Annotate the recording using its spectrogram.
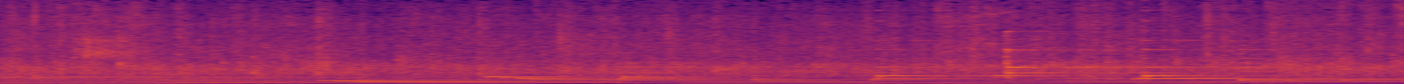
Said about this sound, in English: And one more time, would you clap your hands and give God some praise?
